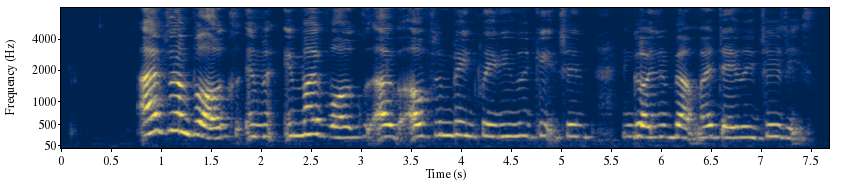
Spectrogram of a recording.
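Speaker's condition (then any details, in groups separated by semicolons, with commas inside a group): Cerebral palsy; affects walking and speech, dribbling, falls; mild, lives independently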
